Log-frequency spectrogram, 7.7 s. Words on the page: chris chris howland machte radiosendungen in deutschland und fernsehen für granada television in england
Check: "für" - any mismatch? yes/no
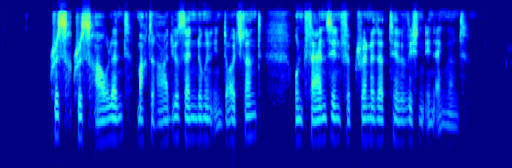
no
